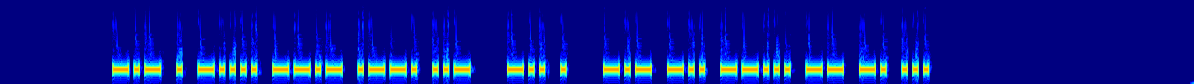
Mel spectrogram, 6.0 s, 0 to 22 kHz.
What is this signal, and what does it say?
Morse code, heard as a keyed tone, about 43 wpm, 700 Hz. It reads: KE6QPU DE KD7MNS
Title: USA Callsign DE Callsign 45wpm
